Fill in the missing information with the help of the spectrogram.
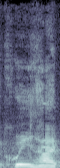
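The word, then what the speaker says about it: Qinghai: I'm talking about the queen High pipes and I I hope I'm saying that right it's it's spelled q i n g ha a i Queen High King High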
